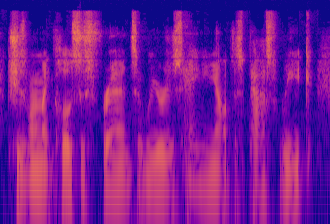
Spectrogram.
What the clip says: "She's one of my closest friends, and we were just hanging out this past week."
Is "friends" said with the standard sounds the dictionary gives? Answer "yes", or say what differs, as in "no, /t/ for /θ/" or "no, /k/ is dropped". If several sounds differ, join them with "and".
yes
